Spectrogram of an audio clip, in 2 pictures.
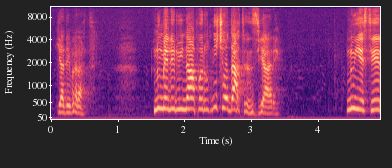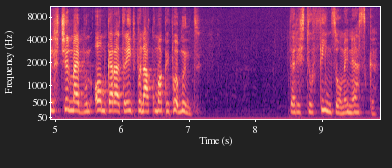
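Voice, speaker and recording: Radio drama, woman playing aging wife and mother: high voice, fiercely loyal, emphatic, pleading, reproachful. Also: long pauses, close to an everyday voice. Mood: indignant grief. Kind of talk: 1960s Romanian radio theatre acting.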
